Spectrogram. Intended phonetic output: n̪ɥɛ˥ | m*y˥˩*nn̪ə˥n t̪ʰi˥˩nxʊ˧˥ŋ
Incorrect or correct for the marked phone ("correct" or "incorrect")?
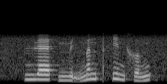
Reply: incorrect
